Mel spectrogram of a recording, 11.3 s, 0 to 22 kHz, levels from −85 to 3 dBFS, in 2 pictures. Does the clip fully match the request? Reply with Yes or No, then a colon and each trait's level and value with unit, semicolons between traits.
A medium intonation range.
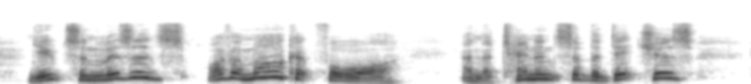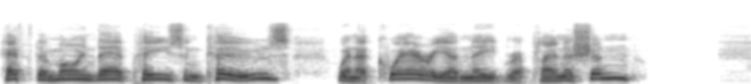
No: wide, 6.1 semitones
